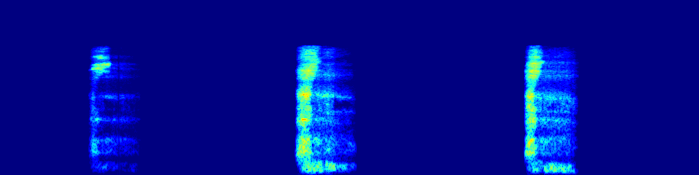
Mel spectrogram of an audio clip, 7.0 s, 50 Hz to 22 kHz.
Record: exhalation_length: 7.0 s
exhalation_amplitude: 14679
exhalation_signal_mean_std_ratio: 0.23
survey_phase: beta (2021-08-13 to 2022-03-07)
age: 45-64
gender: Male
wearing_mask: 'No'
symptom_cough_any: true
symptom_new_continuous_cough: true
symptom_runny_or_blocked_nose: true
symptom_shortness_of_breath: true
symptom_sore_throat: true
symptom_fatigue: true
symptom_fever_high_temperature: true
symptom_headache: true
symptom_change_to_sense_of_smell_or_taste: true
smoker_status: Ex-smoker
respiratory_condition_asthma: true
respiratory_condition_other: false
recruitment_source: Test and Trace
submission_delay: 2 days
covid_test_result: Positive
covid_test_method: RT-qPCR
covid_ct_value: 24.7
covid_ct_gene: ORF1ab gene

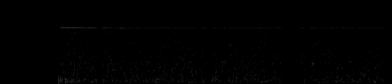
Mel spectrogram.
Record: cough_length: 3.9 s
cough_amplitude: 234
cough_signal_mean_std_ratio: 0.93
survey_phase: beta (2021-08-13 to 2022-03-07)
age: 65+
gender: Male
wearing_mask: 'No'
symptom_none: true
smoker_status: Ex-smoker
respiratory_condition_asthma: false
respiratory_condition_other: false
recruitment_source: REACT
submission_delay: 2 days
covid_test_result: Negative
covid_test_method: RT-qPCR
influenza_a_test_result: Negative
influenza_b_test_result: Negative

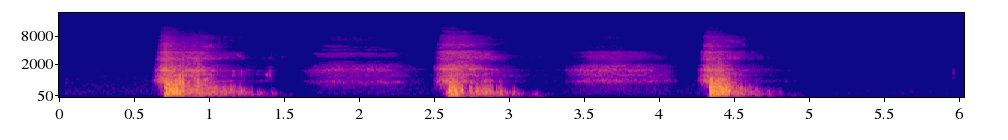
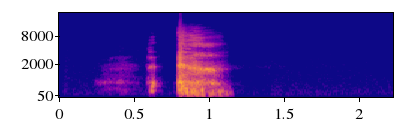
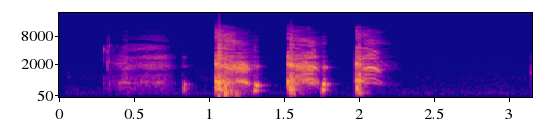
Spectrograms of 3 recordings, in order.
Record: exhalation_length: 6.0 s
exhalation_amplitude: 32767
exhalation_signal_mean_std_ratio: 0.27
cough_length: 2.2 s
cough_amplitude: 32768
cough_signal_mean_std_ratio: 0.28
three_cough_length: 3.2 s
three_cough_amplitude: 32768
three_cough_signal_mean_std_ratio: 0.36
survey_phase: beta (2021-08-13 to 2022-03-07)
age: 18-44
gender: Female
wearing_mask: 'No'
symptom_cough_any: true
symptom_runny_or_blocked_nose: true
symptom_sore_throat: true
symptom_onset: 2 days
smoker_status: Never smoked
respiratory_condition_asthma: true
respiratory_condition_other: false
recruitment_source: Test and Trace
submission_delay: 1 day
covid_test_result: Positive
covid_test_method: RT-qPCR
covid_ct_value: 22.5
covid_ct_gene: ORF1ab gene
covid_ct_mean: 22.8
covid_viral_load: 34000 copies/ml
covid_viral_load_category: Low viral load (10K-1M copies/ml)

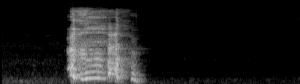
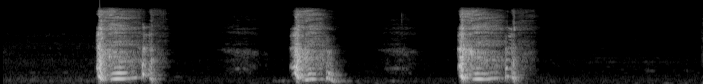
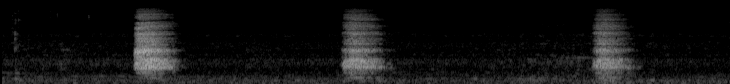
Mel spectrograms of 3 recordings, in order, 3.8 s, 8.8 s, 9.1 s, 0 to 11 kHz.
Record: cough_length: 3.8 s
cough_amplitude: 32768
cough_signal_mean_std_ratio: 0.35
three_cough_length: 8.8 s
three_cough_amplitude: 32768
three_cough_signal_mean_std_ratio: 0.32
exhalation_length: 9.1 s
exhalation_amplitude: 9795
exhalation_signal_mean_std_ratio: 0.31
survey_phase: beta (2021-08-13 to 2022-03-07)
age: 65+
gender: Female
wearing_mask: 'No'
symptom_none: true
smoker_status: Never smoked
respiratory_condition_asthma: false
respiratory_condition_other: false
recruitment_source: REACT
submission_delay: 2 days
covid_test_result: Negative
covid_test_method: RT-qPCR
influenza_a_test_result: Negative
influenza_b_test_result: Negative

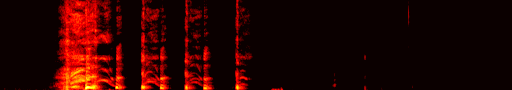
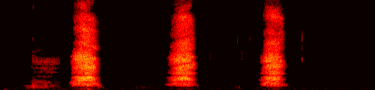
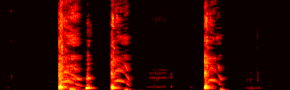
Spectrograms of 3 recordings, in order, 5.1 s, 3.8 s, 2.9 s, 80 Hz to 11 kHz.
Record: cough_length: 5.1 s
cough_amplitude: 32768
cough_signal_mean_std_ratio: 0.22
exhalation_length: 3.8 s
exhalation_amplitude: 14355
exhalation_signal_mean_std_ratio: 0.35
three_cough_length: 2.9 s
three_cough_amplitude: 32768
three_cough_signal_mean_std_ratio: 0.26
survey_phase: alpha (2021-03-01 to 2021-08-12)
age: 18-44
gender: Female
wearing_mask: 'No'
symptom_cough_any: true
symptom_shortness_of_breath: true
symptom_fatigue: true
symptom_fever_high_temperature: true
symptom_headache: true
symptom_change_to_sense_of_smell_or_taste: true
symptom_loss_of_taste: true
symptom_onset: 3 days
smoker_status: Current smoker (1 to 10 cigarettes per day)
respiratory_condition_asthma: false
respiratory_condition_other: false
recruitment_source: Test and Trace
submission_delay: 2 days
covid_test_result: Positive
covid_test_method: RT-qPCR
covid_ct_value: 12.0
covid_ct_gene: ORF1ab gene
covid_ct_mean: 12.4
covid_viral_load: 85000000 copies/ml
covid_viral_load_category: High viral load (>1M copies/ml)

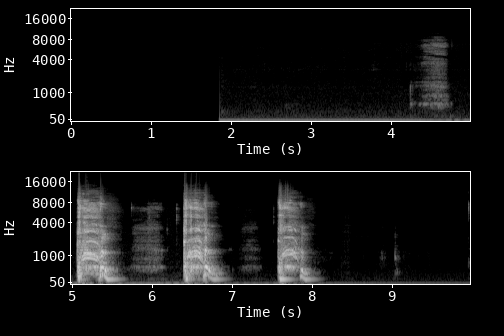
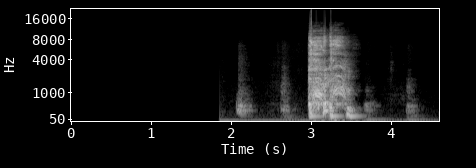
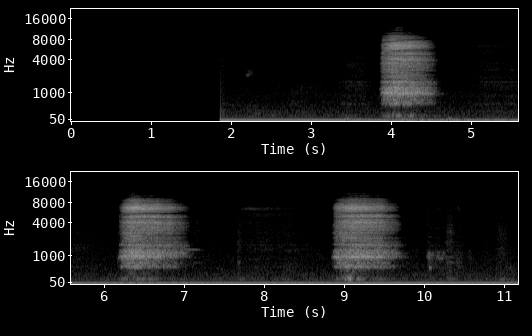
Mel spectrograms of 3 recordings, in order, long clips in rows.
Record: three_cough_length: 10.0 s
three_cough_amplitude: 26028
three_cough_signal_mean_std_ratio: 0.29
cough_length: 4.6 s
cough_amplitude: 26028
cough_signal_mean_std_ratio: 0.3
exhalation_length: 11.2 s
exhalation_amplitude: 4985
exhalation_signal_mean_std_ratio: 0.47
survey_phase: beta (2021-08-13 to 2022-03-07)
age: 45-64
gender: Male
wearing_mask: 'No'
symptom_none: true
smoker_status: Current smoker (11 or more cigarettes per day)
respiratory_condition_asthma: false
respiratory_condition_other: false
recruitment_source: REACT
submission_delay: 2 days
covid_test_result: Negative
covid_test_method: RT-qPCR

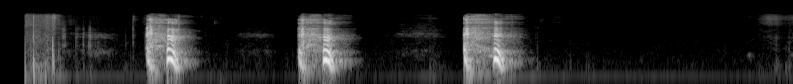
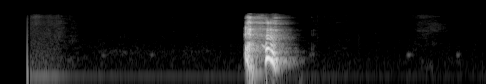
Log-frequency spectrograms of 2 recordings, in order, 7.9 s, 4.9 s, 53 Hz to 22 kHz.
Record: three_cough_length: 7.9 s
three_cough_amplitude: 28089
three_cough_signal_mean_std_ratio: 0.23
cough_length: 4.9 s
cough_amplitude: 28241
cough_signal_mean_std_ratio: 0.18
survey_phase: beta (2021-08-13 to 2022-03-07)
age: 45-64
gender: Female
wearing_mask: 'No'
symptom_runny_or_blocked_nose: true
symptom_onset: 5 days
smoker_status: Never smoked
respiratory_condition_asthma: true
respiratory_condition_other: false
recruitment_source: REACT
submission_delay: 1 day
covid_test_result: Negative
covid_test_method: RT-qPCR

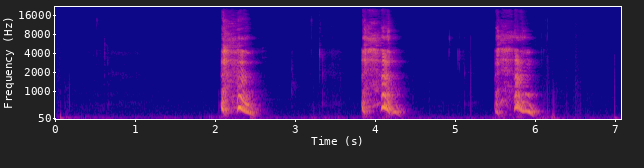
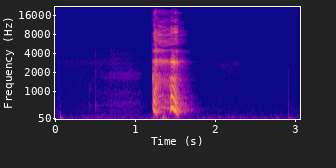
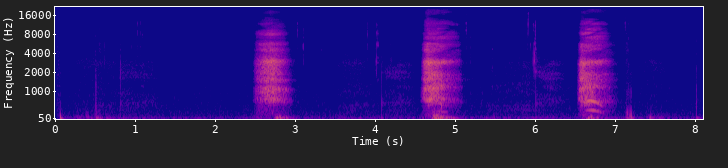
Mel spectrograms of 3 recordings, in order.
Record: three_cough_length: 7.1 s
three_cough_amplitude: 6705
three_cough_signal_mean_std_ratio: 0.31
cough_length: 3.1 s
cough_amplitude: 18746
cough_signal_mean_std_ratio: 0.2
exhalation_length: 8.1 s
exhalation_amplitude: 1838
exhalation_signal_mean_std_ratio: 0.31
survey_phase: beta (2021-08-13 to 2022-03-07)
age: 45-64
gender: Female
wearing_mask: 'No'
symptom_none: true
smoker_status: Never smoked
respiratory_condition_asthma: true
respiratory_condition_other: false
recruitment_source: REACT
submission_delay: 2 days
covid_test_result: Negative
covid_test_method: RT-qPCR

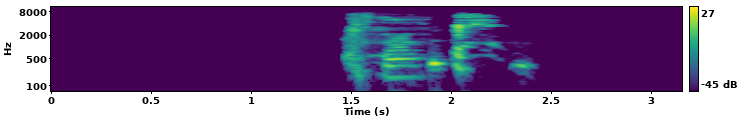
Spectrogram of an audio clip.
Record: cough_length: 3.2 s
cough_amplitude: 23458
cough_signal_mean_std_ratio: 0.3
survey_phase: beta (2021-08-13 to 2022-03-07)
age: 18-44
gender: Female
wearing_mask: 'No'
symptom_fatigue: true
smoker_status: Ex-smoker
respiratory_condition_asthma: false
respiratory_condition_other: false
recruitment_source: REACT
submission_delay: 1 day
covid_test_result: Negative
covid_test_method: RT-qPCR
influenza_a_test_result: Unknown/Void
influenza_b_test_result: Unknown/Void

